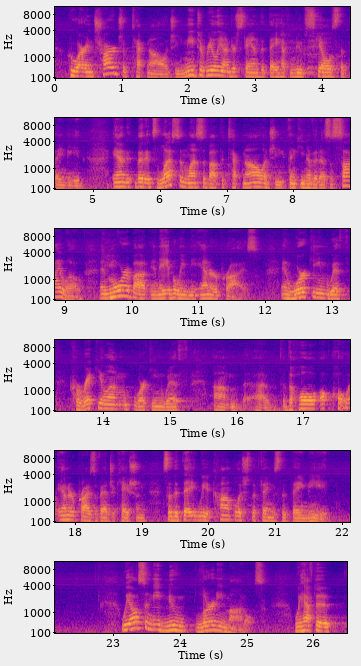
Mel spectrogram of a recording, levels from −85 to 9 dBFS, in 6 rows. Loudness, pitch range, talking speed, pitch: -18 LUFS, 120-160 Hz, 165 wpm, 135 Hz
